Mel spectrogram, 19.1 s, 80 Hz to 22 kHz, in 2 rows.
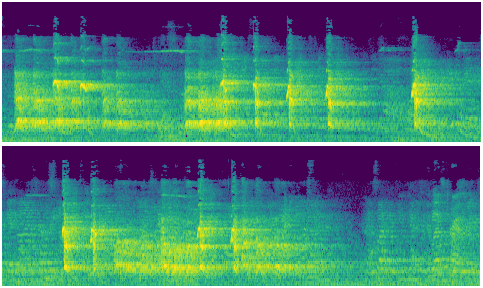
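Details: Kerry Blue Terrier Phenix, female, in an agility class on 11/12/2019 with a toy reward on contacts; repeated high, sharp barks in clusters across the recording, mixed with human voices.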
